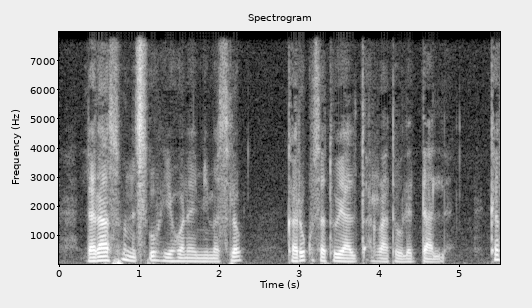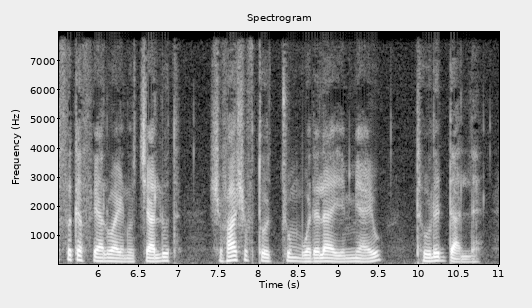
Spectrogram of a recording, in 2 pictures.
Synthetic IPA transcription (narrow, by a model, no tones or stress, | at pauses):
ləɾasunɨsʼuhjɛɦo̞nəjɛmːiməsləw | kʰəɾɨkʰu̥sət̪ʰujalt̪ʼərːat̪ʰɨwlɨd̪alːə | kʰəfːɨkʰəfːjalwajɪno̞t͡ʃːjalːut̪ | ʃɪfaʃɪft̪ʰo̞t͡ʃːumwɔd̪əlajːɛmːijaju | t̪ʰɨwlɨd̪alːəh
